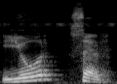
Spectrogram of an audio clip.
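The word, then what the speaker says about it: yourself: ये क्या लिखा है योरसेल्फ बट यहां पे र को हम साइलेंट करेंगे ओके केवल उच्चारण के लिए क्या बोलेंगे योरसेल्फ योर सेल्फ देखिए योरसेल्फ बोलिए फिर योरसेल्फ बोलिए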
